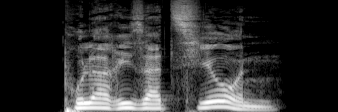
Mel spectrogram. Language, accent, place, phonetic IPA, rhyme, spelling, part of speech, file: German, Germany, Berlin, [polaʁizaˈt͡si̯oːn], -oːn, Polarisation, noun, De-Polarisation.ogg
- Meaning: polarization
